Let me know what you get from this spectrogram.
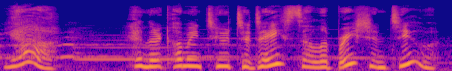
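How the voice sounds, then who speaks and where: A woman voicing a sweet, polite young dancer in a video game, with a gentle, courteous manner. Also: extremely high pitch, sing-song, moderate pace. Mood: friendly. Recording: loud music behind the voice. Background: music.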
